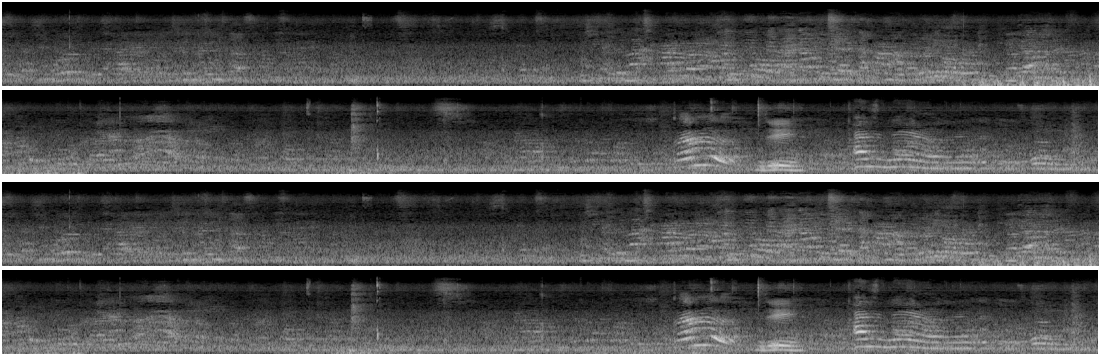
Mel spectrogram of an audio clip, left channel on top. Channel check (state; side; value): normal; both; correlation 0.95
